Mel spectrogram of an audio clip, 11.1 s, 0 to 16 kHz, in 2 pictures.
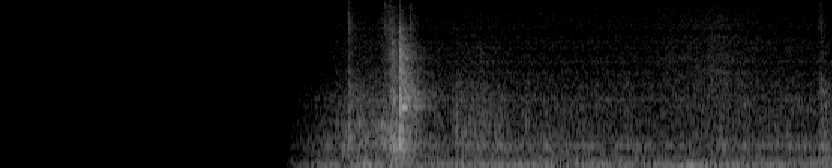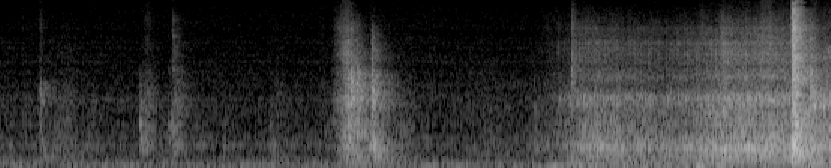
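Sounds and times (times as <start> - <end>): rubbing sliding noise: 9.3 - 11.0.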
